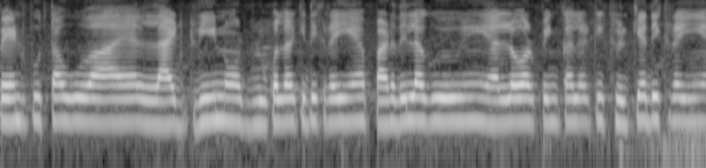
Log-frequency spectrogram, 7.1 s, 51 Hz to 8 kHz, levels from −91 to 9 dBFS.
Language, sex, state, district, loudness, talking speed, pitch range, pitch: Hindi, female, Uttar Pradesh, Jalaun, -16 LUFS, 220 wpm, 205-210 Hz, 210 Hz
